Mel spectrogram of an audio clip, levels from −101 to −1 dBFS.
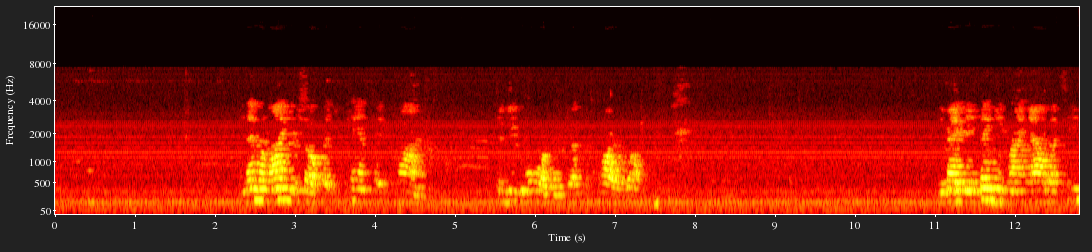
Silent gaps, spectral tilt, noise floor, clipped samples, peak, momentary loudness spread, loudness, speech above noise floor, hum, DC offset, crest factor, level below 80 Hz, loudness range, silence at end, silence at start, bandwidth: none; -7.5 dB/octave; -50 dBFS; under 0.1%; -8 dBFS; 26 LU; -27 LUFS; 23 dB; none; under 0.1%; 20 dB; -60 dBFS; 14 LU; 0 s; 0.05 s; 7.6 kHz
